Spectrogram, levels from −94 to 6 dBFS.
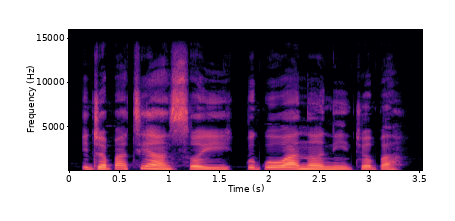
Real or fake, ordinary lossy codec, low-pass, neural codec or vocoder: real; none; 14.4 kHz; none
